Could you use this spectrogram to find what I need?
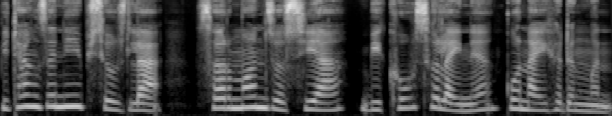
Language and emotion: Bodo, neutral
